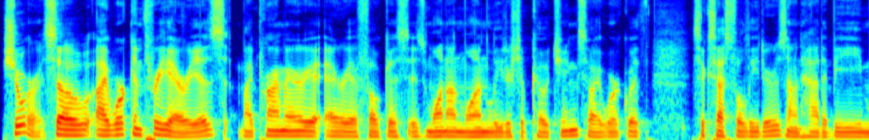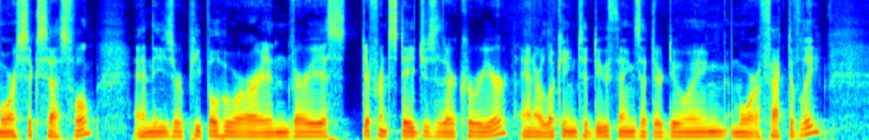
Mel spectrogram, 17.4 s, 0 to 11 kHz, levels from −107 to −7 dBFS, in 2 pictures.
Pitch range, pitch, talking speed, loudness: 100-110 Hz, 105 Hz, 185 wpm, -27 LUFS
